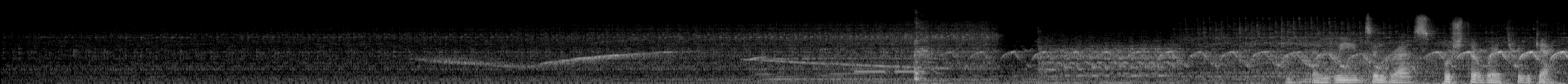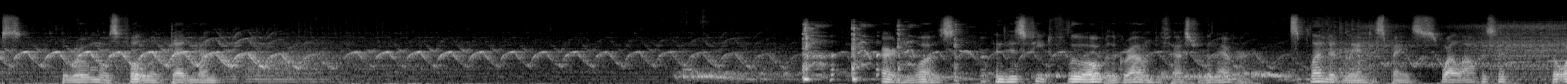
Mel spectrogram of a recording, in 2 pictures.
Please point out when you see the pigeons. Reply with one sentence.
The pigeons can be heard from 22.4 to 28.9 s.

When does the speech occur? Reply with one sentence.
The speech can be heard from 12.8 to 17.9 s and from 24.4 to 31.3 s.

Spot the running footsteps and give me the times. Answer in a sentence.
You can't hear the running footsteps here.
